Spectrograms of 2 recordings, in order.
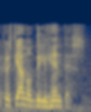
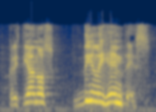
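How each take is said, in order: First: Said in the usual way. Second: Cristianos diligentes drawn out slowly, diligentes louder; slow stress on diligentes. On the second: Shown as a demonstration. Preacher repeats his key phrase, slow and emphatic. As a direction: lean hard and slow on diligentes.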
